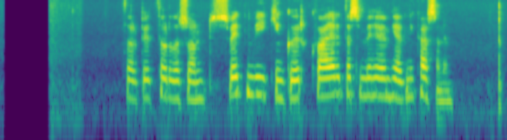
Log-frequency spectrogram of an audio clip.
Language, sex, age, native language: Icelandic, female, 40-49, Icelandic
